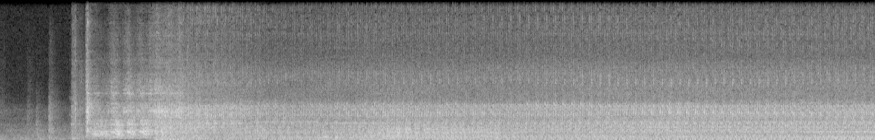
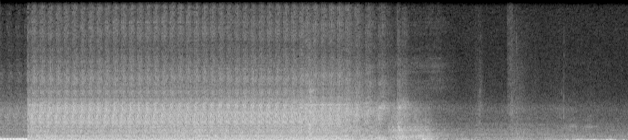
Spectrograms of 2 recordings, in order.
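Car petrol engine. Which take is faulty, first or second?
second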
